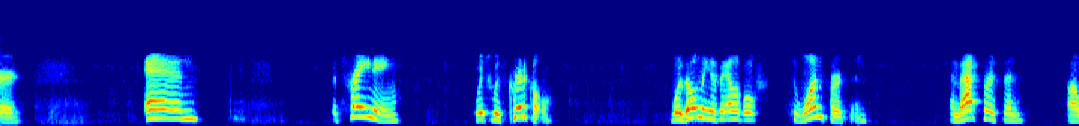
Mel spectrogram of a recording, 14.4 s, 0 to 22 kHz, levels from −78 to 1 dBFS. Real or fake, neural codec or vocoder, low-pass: fake; codec, 24 kHz, 0.9 kbps, DualCodec; 3.6 kHz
